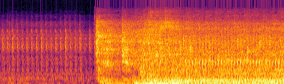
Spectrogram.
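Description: A small tractor engine cranks and starts, then runs with a steady rumble.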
